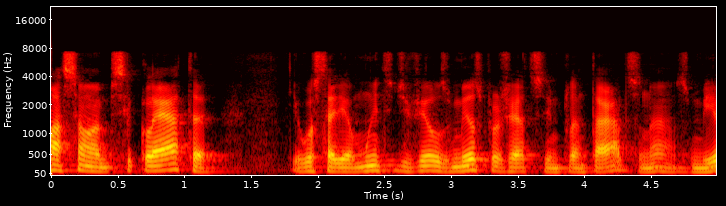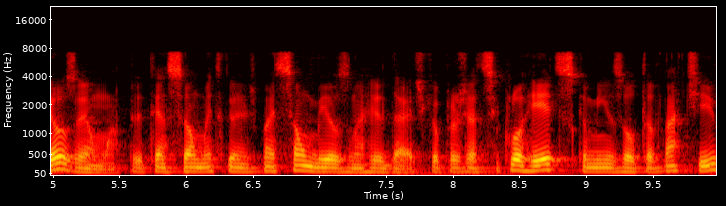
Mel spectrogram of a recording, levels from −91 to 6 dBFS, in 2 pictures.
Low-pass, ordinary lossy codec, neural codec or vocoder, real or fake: 7.2 kHz; none; none; real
